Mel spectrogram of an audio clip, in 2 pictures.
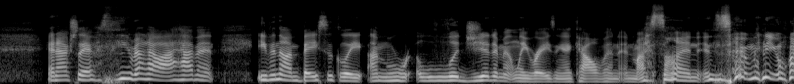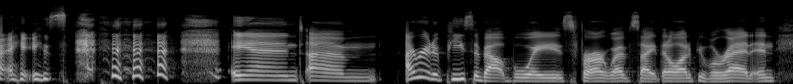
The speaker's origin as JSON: {"language": "English", "region": "Mississippi", "country": "United States", "tie": "born or raised there", "said": "He was very devoted to the church that I grew up in Mississippi."}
